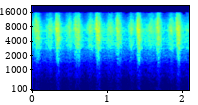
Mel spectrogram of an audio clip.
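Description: A shaker or maraca playing a quick, even rhythm of about seven strokes a second, alone as the opening of a piece of music.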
